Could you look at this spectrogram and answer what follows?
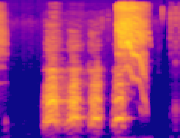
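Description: A dog barks in a quick burst of three sharp yaps followed by a higher, whiny bark, close by and with nothing else around.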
